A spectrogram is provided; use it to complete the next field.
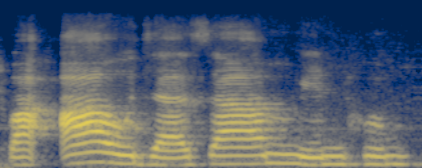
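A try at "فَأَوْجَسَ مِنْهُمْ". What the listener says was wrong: fa, kedengarannya kayak wa ya, bibir ibu kurang ngebuka. Fa aujasa minhum, diulang balik. Sanya pendek.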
